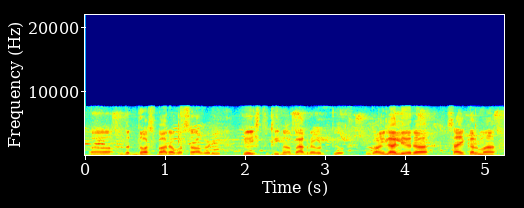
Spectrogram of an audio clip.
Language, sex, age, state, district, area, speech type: Nepali, male, 45-60, West Bengal, Jalpaiguri, urban, spontaneous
